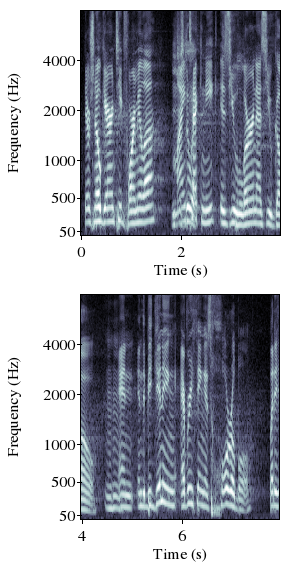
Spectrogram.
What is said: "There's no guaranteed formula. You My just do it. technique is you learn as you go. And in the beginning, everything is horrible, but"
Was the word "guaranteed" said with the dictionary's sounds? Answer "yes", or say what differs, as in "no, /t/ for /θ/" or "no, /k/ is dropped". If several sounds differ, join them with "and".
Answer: yes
